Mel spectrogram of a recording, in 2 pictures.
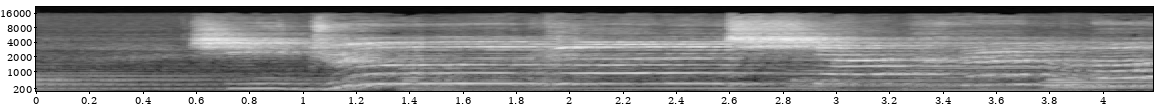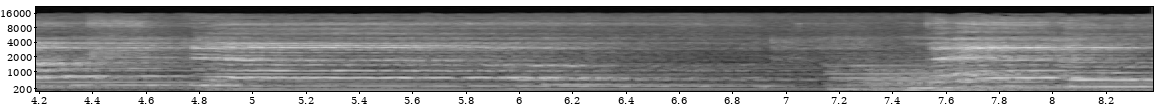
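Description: A woman singing a slow song, holding long notes over a musical accompaniment, with brief breaks between phrases about a second in and near the end.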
